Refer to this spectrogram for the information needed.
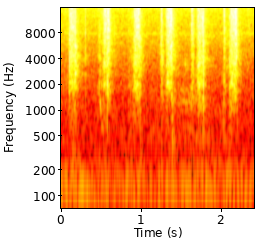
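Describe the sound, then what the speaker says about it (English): A deck of playing cards being shuffled during a close-up card trick, giving a quick series of crisp riffling bursts, about six short flutters in an uneven rhythm, heard close up and alone with no talk. "you're going to shuffle all of these cards off"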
